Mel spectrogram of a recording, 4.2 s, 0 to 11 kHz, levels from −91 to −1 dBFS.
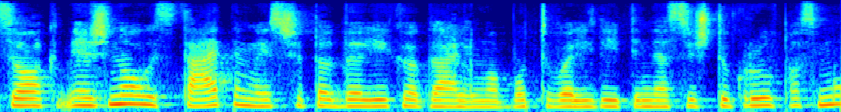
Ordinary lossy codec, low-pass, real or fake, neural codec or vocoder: MP3, 48 kbps; 9.9 kHz; fake; codec, 16 kHz in and 24 kHz out, 0.8 kbps, FocalCodec, streaming, 65536 codes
